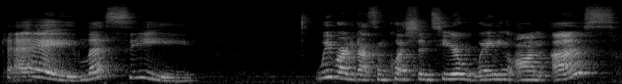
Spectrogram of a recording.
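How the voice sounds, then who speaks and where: A woman teacher leading a read-aloud lesson, informally addressing pupils with explanatory asides and slightly halting reading. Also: on the high side, lively intonation, sharp tone. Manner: halting, self-correcting reading. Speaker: sixth-grade teacher. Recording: echoey room.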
